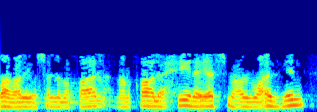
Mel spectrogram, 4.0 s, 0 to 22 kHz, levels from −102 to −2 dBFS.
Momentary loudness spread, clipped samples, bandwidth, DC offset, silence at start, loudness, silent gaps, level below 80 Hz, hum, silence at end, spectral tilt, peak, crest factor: 7 LU; under 0.1%; 3.7 kHz; under 0.1%; 0 s; -28 LUFS; none; -64 dBFS; none; 0.2 s; -8 dB/octave; -12 dBFS; 16 dB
